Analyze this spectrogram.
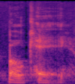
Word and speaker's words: bokeh: quality of that called called the bokeh or bouquet for those who would rather pronounce it in that way okay so let me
